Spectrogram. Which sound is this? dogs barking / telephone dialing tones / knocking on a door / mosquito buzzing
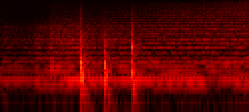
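knocking on a door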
